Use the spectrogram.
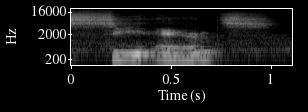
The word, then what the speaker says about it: séance: Yes, we all know the correct pronunciation is seance.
